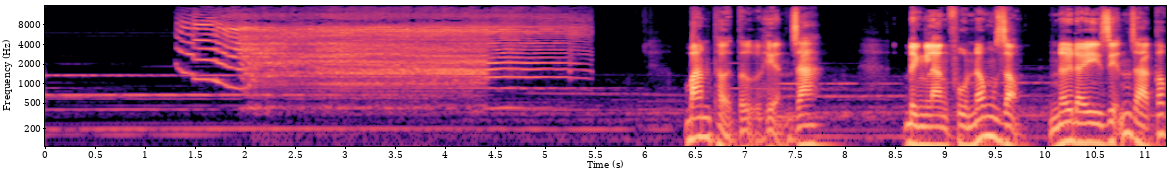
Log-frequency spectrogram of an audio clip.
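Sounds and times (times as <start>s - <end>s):
old wooden door of a village communal hall creaking open at night: 1.3s - 5.5s
speech: 6.4s - 7.9s, 8.6s - 11.1s.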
